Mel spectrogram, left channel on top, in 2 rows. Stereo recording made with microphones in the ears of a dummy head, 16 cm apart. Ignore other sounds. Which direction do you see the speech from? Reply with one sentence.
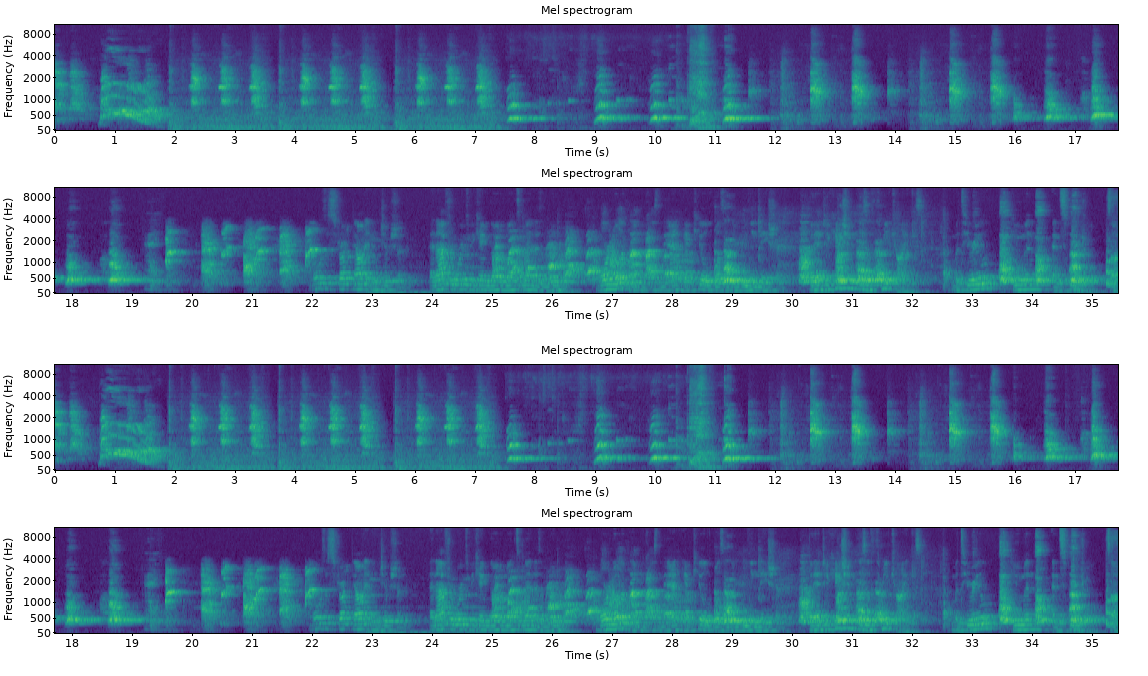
You can hear the speech on the right.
